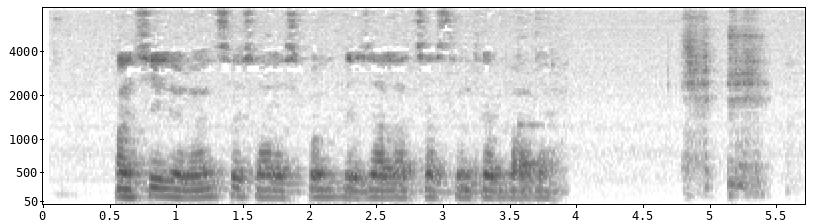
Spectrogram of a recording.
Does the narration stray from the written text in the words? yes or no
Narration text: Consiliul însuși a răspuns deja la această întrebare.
no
